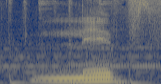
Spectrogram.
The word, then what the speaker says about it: levee: grab let's grab this it's pronounced leave is that levy not levy okay so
